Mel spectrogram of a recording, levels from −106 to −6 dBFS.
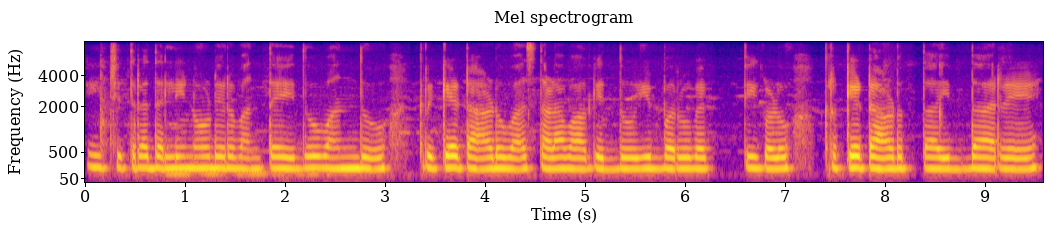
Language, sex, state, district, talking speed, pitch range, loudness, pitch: Kannada, female, Karnataka, Koppal, 80 wpm, 195-210 Hz, -17 LUFS, 200 Hz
